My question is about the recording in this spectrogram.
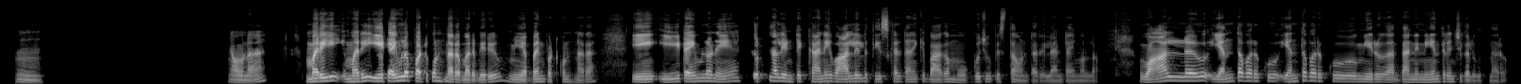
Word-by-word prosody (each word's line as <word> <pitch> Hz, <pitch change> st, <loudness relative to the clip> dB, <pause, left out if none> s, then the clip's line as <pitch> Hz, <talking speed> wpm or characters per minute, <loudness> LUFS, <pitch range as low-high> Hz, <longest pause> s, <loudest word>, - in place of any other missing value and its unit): హ్మ్. 105 Hz, -4 st, -11 dB, 1.9 s
అవునా! 100 Hz, -2 st, -4 dB, 0.6 s
మరీ, 150 Hz, +2 st, +10 dB, 0.3 s
మరీ 140 Hz, +4 st, +5 dB
ఈ -, -, +12 dB
టైం‌లో 170 Hz, +5 st, +8 dB
పట్టుకుంటున్నారా 175 Hz, -2 st, +3 dB
మరి 110 Hz, 0 st, -1 dB
మీరు, 110 Hz, -, -1 dB, 0.2 s
మీ 110 Hz, -, -6 dB
అబ్బాయిని 120 Hz, +4 st, -1 dB
పట్టుకుంటున్నారా? 105 Hz, -3 st, -9 dB, 0.5 s
ఈ -, -, +7 dB, 0.3 s
ఈ -, -, 0 dB, 0.2 s
టైంలోనే 140 Hz, -1 st, +2 dB, 0.3 s
చుట్టాలింటికి 155 Hz, -4 st, -2 dB
కానీ, 130 Hz, +3 st, +2 dB
వాళ్ళిల్లు 145 Hz, +4 st, +1 dB
తీసుకెళ్లడానికి 130 Hz, -1 st, -4 dB
బాగా 110 Hz, +4 st, -5 dB
మొగ్గు 105 Hz, +4 st, -12 dB
చూపిస్తా 120 Hz, -2 st, -9 dB
ఉంటారు 90 Hz, 0 st, -14 dB
ఇలాంటి 95 Hz, +1 st, -13 dB
టైముల్లో. 90 Hz, -1 st, -18 dB, 0.5 s
వాళ్ళు 175 Hz, +6 st, +3 dB, 0.3 s
ఎంతవరకు 160 Hz, +1 st, -5 dB, 0.2 s
ఎంతవరకు 160 Hz, -2 st, -8 dB, 0.3 s
మీరు 120 Hz, 0 st, -3 dB, 0.2 s
దాన్ని 120 Hz, +2 st, -3 dB
నియంత్రించగలుగుతున్నారు? 125 Hz, +2 st, -9 dB
130 Hz, 120 wpm, -24 LUFS, 110-155 Hz, 1.9 s, ఈ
